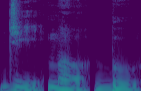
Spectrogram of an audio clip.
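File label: "jimobu", concatenated syllables; Affixing experiment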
